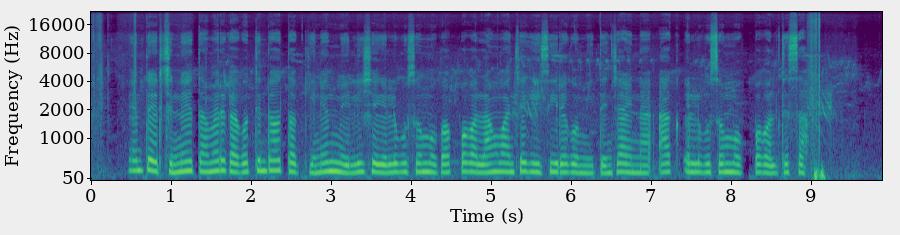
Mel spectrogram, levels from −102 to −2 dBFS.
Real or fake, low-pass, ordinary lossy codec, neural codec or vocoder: real; none; none; none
